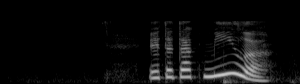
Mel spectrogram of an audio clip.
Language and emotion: Russian, positive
